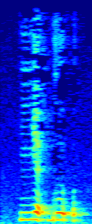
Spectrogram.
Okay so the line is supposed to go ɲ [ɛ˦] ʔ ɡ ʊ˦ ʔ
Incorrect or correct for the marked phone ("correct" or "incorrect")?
correct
